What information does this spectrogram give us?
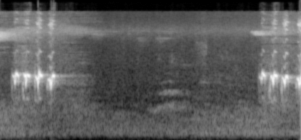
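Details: Sooty-headed bulbul female calling a male, heard as two short bursts of four rapid, bright chirping notes, one at the start and one near the end, separated by about two seconds of near silence with low background hum.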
